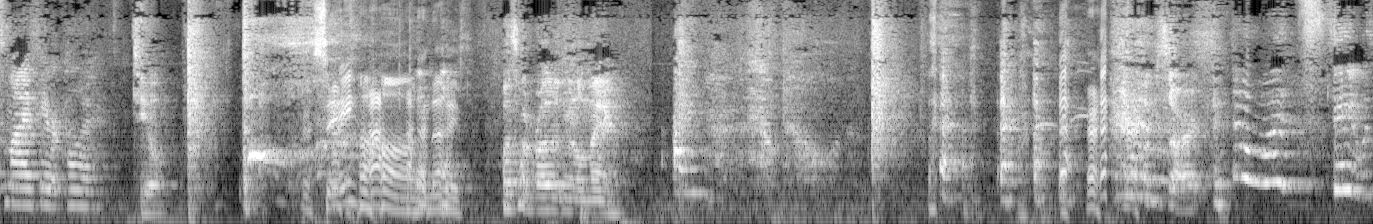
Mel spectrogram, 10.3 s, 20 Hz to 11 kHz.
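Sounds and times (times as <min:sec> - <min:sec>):
speech: 0:00.0 - 0:01.4, 0:02.3 - 0:05.6, 0:08.2 - 0:10.2
tortilla slapping against a person: 0:01.4 - 0:01.7, 0:06.5 - 0:07.0
laughter: 0:02.3 - 0:03.6, 0:07.0 - 0:09.4.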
